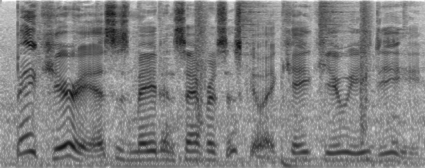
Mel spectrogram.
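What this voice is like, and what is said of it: Silly put-on funny voice. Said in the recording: “Give me a funny voice.”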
